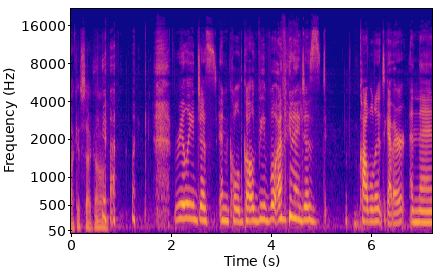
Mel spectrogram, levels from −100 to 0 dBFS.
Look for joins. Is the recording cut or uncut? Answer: uncut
